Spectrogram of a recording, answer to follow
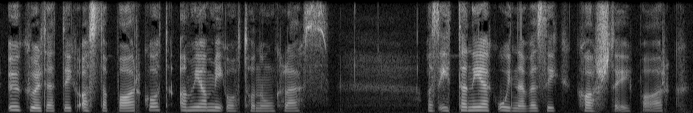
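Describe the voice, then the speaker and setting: Woman voicing a devoted male turtle dove, earnest, soft-spoken, flat even delivery, dry close sound, storybook. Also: mid-range voice, gravelly, no echo, lightly acted.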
